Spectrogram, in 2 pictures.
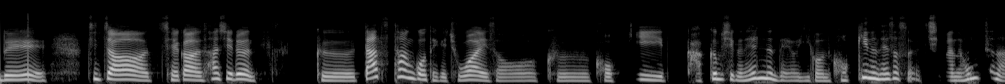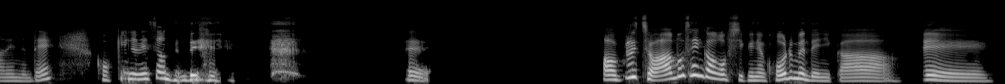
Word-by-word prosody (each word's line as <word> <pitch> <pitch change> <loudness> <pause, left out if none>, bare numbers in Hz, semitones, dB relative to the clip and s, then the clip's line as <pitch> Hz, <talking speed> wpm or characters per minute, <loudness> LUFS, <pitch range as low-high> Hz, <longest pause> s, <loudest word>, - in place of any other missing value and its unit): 네. 210 -3 +1 0.4
진짜 225 -5 +4
제가 205 -1 +1
사실은 245 -2 +1 0.6
그 175 -3 -2
따뜻한 330 +2 +2
거 240 -4 +1
되게 180 -5 -8
좋아해서 175 -2 -3
그 170 -1 -9
걷기 195 +3 -6 0.2
가끔씩은 230 -7 -2
했는데요. 225 -9 0
이건 170 -1 -7
걷기는 250 - +2
했었어요 250 -1 -3
집안에 180 -1 -8
홈트는 265 +4 -3
안 165 -3 -8
했는데. 165 - -6 0.4
걷기는 245 +4 -1
했었는데 240 -6 +4 2.1
네. - - -2 1.7
아 220 -1 +5
그렇죠. 315 - +5
아무 260 - +6
생각 395 -9 +5
없이 230 -3 -2
그냥 185 -1 -2
걸으면 250 +6 +4
되니까. 165 -2 -3 0.2
예. 165 -7 -1
205 Hz, 225 characters per minute, -22 LUFS, 175-245 Hz, 2.1 s, 아무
